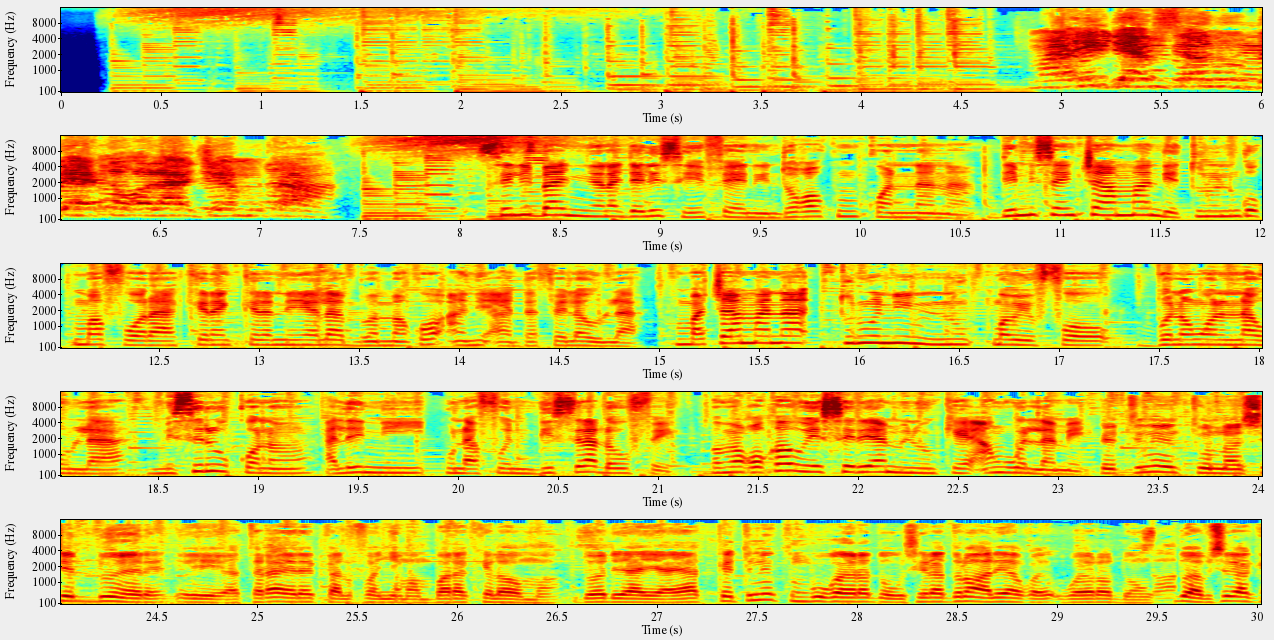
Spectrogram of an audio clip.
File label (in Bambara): magazine bamanankan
